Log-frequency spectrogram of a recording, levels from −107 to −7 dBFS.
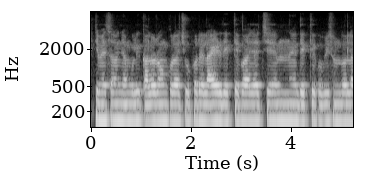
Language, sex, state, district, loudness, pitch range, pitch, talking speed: Bajjika, male, Bihar, Vaishali, -27 LUFS, 130-135 Hz, 135 Hz, 205 wpm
